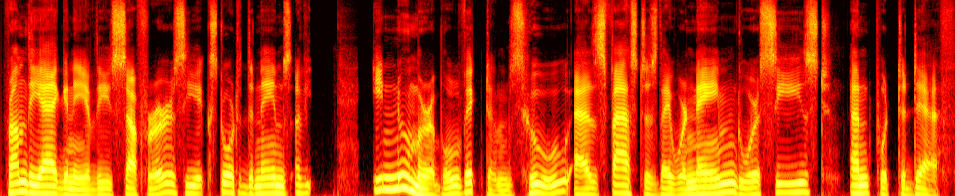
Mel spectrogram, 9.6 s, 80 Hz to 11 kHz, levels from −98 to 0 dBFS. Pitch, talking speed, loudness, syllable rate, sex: 125 Hz, 165 wpm, -17 LUFS, 5.0 syllables/s, male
